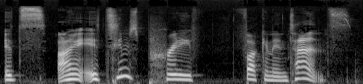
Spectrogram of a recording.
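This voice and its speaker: An American woman in her thirties chats as a podcast co-host. Her pitch moves around freely and her delivery is irreverent and exclamatory. The sound is close and dry, suited to loose, sweary banter. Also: animated, slow, a bit bright, no echo. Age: 30s. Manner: irreverent, profane, exclamatory, giggly. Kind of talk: casual banter about the news.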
